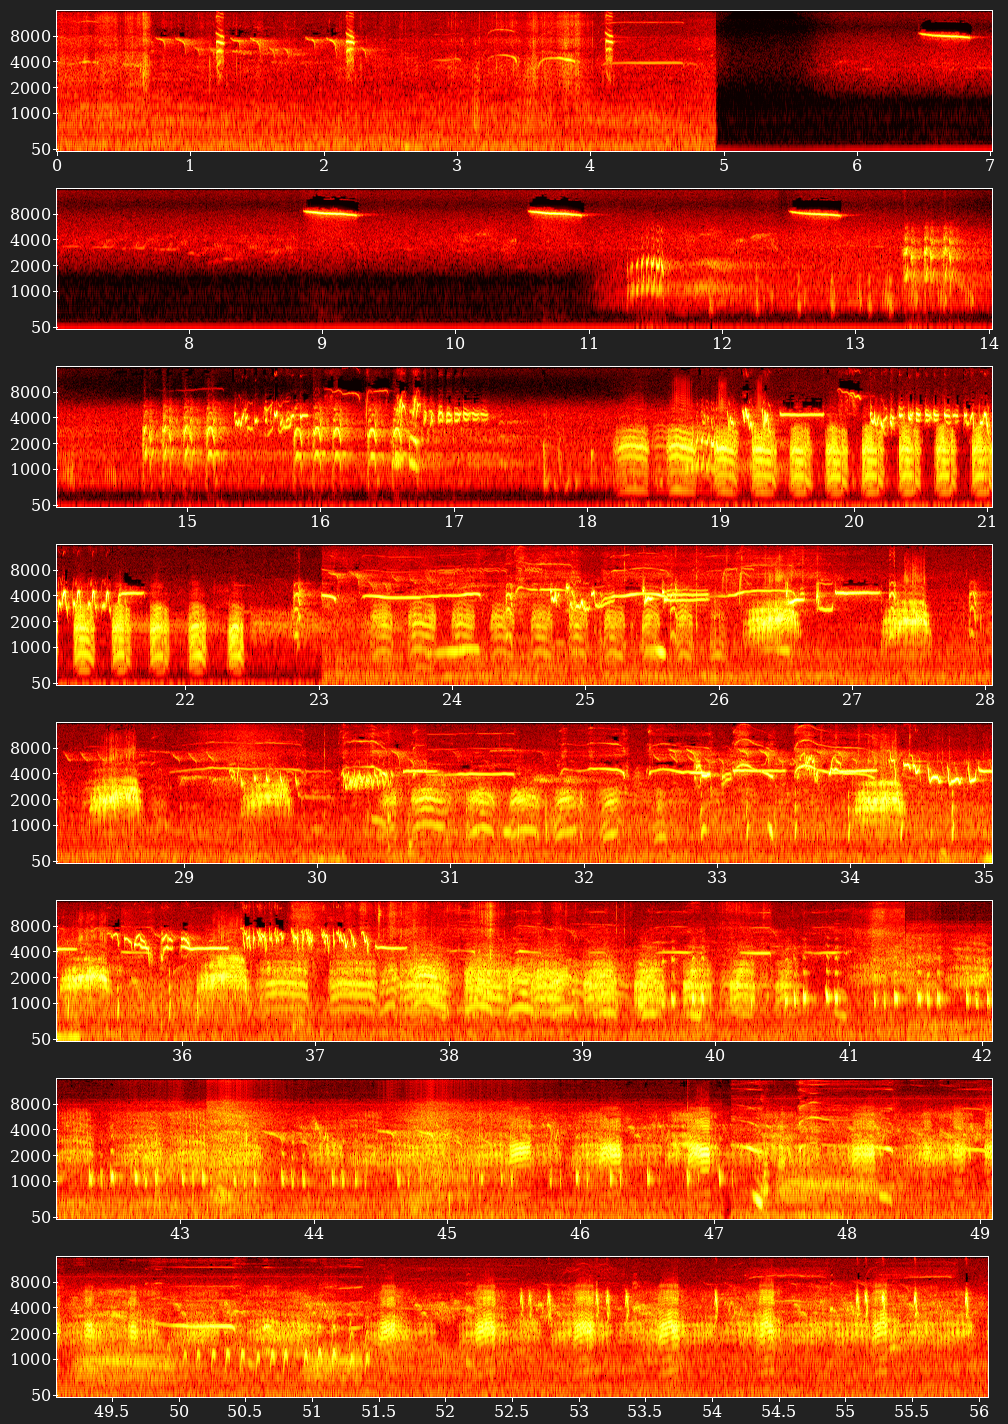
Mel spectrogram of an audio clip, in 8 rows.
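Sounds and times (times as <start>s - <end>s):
birds singing and chirping: 0.0s - 5.0s, 14.7s - 17.6s, 18.2s - 56.0s.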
